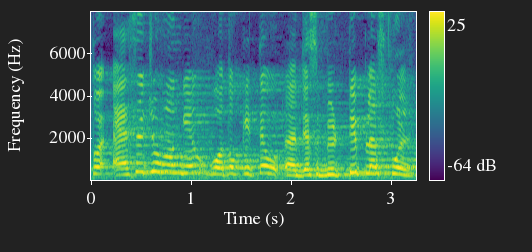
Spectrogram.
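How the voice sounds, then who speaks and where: A woman's voice: high-pitched, normal speed, slight background noise. A woman teaching an English grammar lesson, asking questions and answering them herself. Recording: echoey room with faint ambience.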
